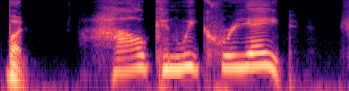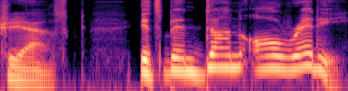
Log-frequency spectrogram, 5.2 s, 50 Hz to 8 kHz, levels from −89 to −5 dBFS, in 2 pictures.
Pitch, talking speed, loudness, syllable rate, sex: 155 Hz, 115 wpm, -20 LUFS, 3.9 syllables/s, male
